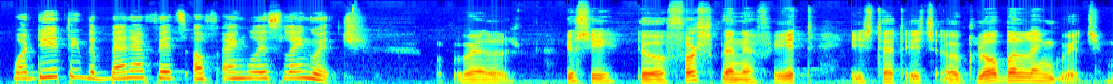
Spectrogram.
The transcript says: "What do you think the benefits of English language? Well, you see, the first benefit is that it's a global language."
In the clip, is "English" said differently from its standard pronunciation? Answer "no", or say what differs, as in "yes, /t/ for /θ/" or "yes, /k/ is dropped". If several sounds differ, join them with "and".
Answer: yes, /s/ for /ʃ/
